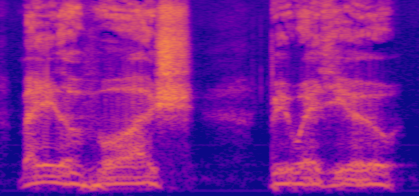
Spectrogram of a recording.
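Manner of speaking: loud, rough, gritty comic-book superhero voice. Speaker tries out different versions of a movie line: Batman voice. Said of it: "That's what Batman doin'".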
